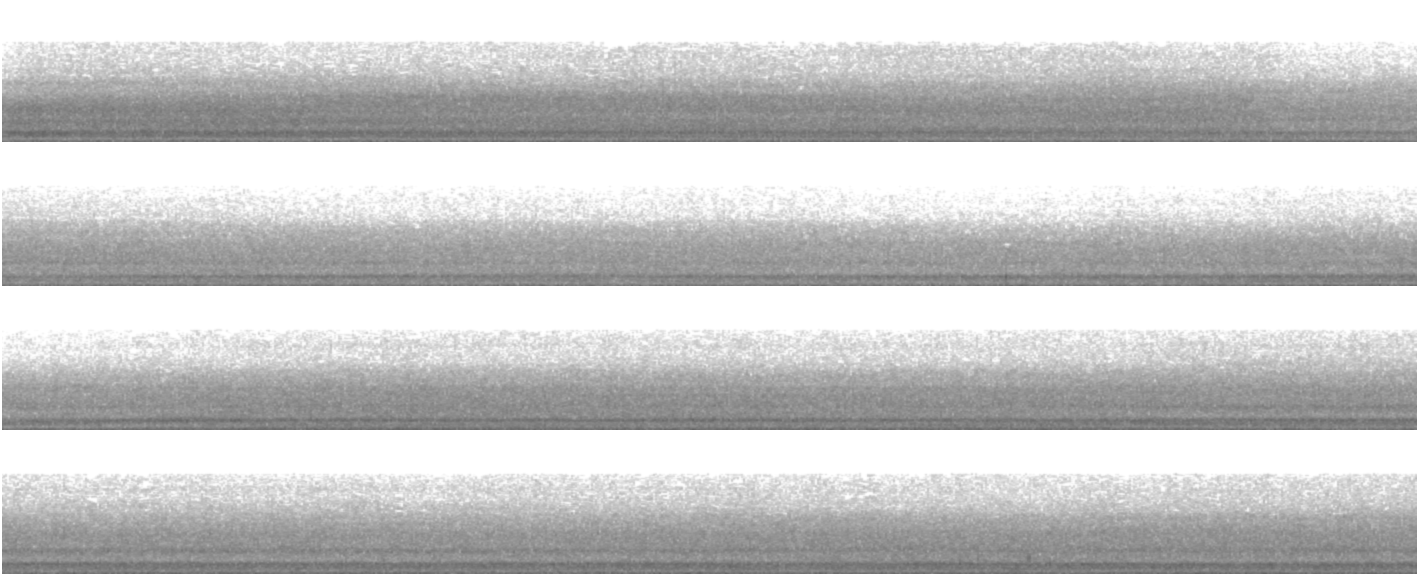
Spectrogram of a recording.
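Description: White-water rapids rushing over rock ledges in a small waterfall: a steady, even rush of water, slightly softer for a few seconds mid-way.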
